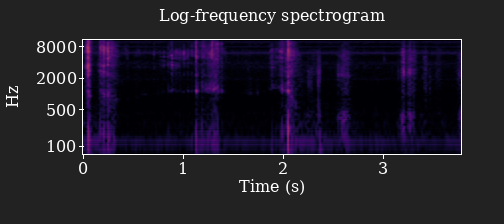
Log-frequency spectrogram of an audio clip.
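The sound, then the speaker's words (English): Quiet chewing of a snack with a few soft crunches, irregular bites spread over a few seconds, one slightly sharper crunch midway, with no talking. “We'll see if we can identify it based on the crunch.”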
